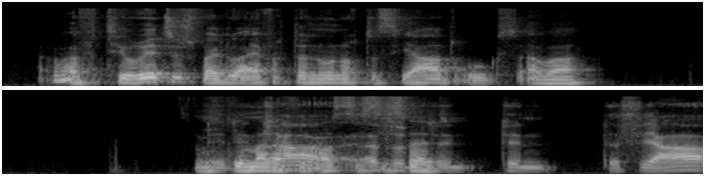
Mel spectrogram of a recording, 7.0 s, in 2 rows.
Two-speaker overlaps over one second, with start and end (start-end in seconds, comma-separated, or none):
4.5-5.8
